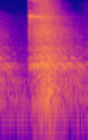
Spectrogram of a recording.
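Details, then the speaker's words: DIY honeycomb quadcopter (red team) on MultiWii with properly working setup, ESCs initialized with long beep, then armed and throttled: sharp smooth whirr rising, all motors spinning up evenly; normal. "Now, you'll hear that long beep. That means the ESC's are initialized."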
